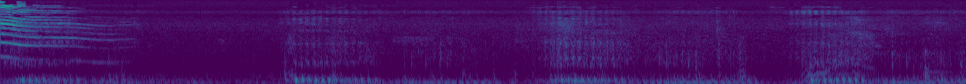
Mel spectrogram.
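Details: A British Shorthair mother cat purrs loudly to her eight-day-old kittens while nursing. One brief kitten squeak opens, then steady, low, rhythmic purr pulses swell and fade about every second and a half.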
